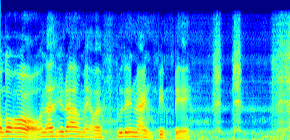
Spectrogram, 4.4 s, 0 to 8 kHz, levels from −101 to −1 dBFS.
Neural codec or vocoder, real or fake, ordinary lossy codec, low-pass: autoencoder, 22.05 kHz, a latent of 192 numbers a frame, VITS, trained on many speakers; fake; none; 7.2 kHz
